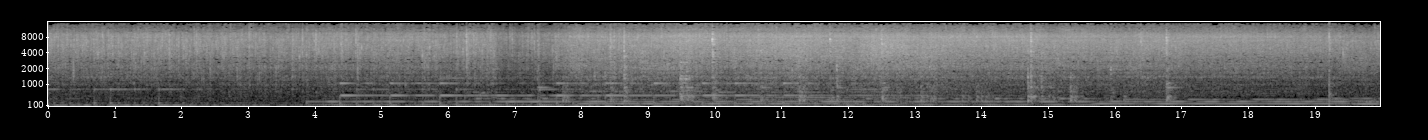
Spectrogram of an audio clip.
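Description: Chopped tomatoes, garlic, green chillies and ginger frying in oil in a stainless-steel pan, a steady sizzle. A spatula stirs through and now and then clicks against the pan.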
